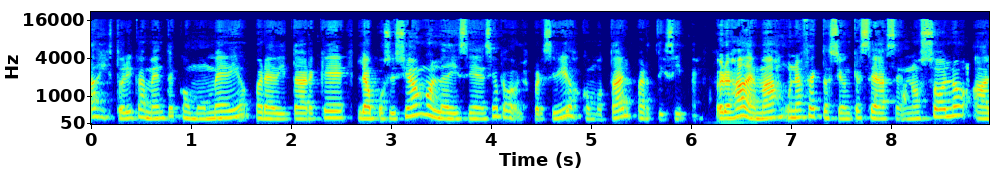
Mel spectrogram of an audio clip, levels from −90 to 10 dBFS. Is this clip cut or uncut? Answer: cut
